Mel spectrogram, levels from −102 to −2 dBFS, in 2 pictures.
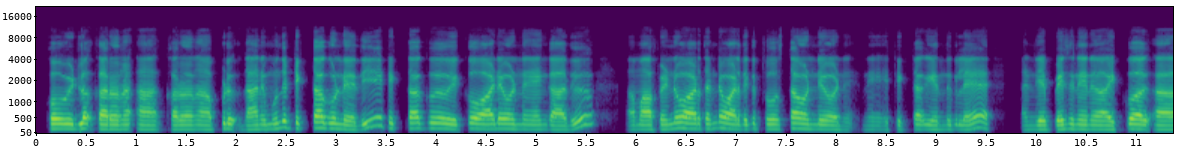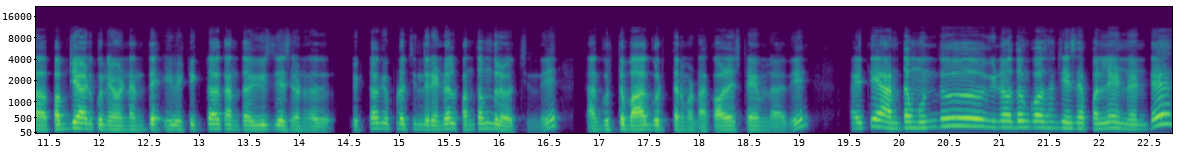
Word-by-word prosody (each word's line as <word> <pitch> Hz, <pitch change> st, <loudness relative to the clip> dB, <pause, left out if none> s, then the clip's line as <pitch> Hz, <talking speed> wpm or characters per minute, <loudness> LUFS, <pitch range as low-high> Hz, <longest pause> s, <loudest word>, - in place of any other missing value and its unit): కోవిడ్‌లో 155 Hz, +1 st, +5 dB
కరోనా 145 Hz, 0 st, +4 dB
ఆ! -, -, +2 dB, 0.2 s
కరోనా 140 Hz, 0 st, 0 dB
అప్పుడు. 155 Hz, +4 st, -1 dB, 0.2 s
దానికి 140 Hz, +2 st, 0 dB
ముందు 195 Hz, +5 st, 0 dB
టిక్ 170 Hz, -, -4 dB
టాక్ 180 Hz, -2 st, +4 dB
ఉండేది. 135 Hz, -4 st, -1 dB, 0.2 s
టిక్ 165 Hz, 0 st, -6 dB
టాక్ 170 Hz, 0 st, 0 dB, 0.3 s
ఎక్కువ 160 Hz, +3 st, -1 dB
వాడేవాడిని 150 Hz, -1 st, +1 dB
ఏం 140 Hz, -, -10 dB
గాదు. 125 Hz, +2 st, 0 dB, 0.6 s
మా 140 Hz, -, +4 dB
ఫ్రెండ్ 145 Hz, +3 st, -1 dB
వాడుతుంటే 160 Hz, +2 st, +2 dB
వాడి 145 Hz, -1 st, +2 dB
దగ్గర 150 Hz, +2 st, -4 dB
చూస్తా 150 Hz, +2 st, 0 dB
ఉండేవాడిని. 135 Hz, -4 st, -2 dB, 0.2 s
నేను 125 Hz, -1 st, -15 dB
టిక్ 130 Hz, -, -11 dB
టాక్ 145 Hz, -1 st, -2 dB
ఎందుకులే 140 Hz, 0 st, -3 dB, 0.5 s
అని 130 Hz, -, -13 dB
జెప్పేసి, 135 Hz, +2 st, +1 dB
నేను 140 Hz, -1 st, -1 dB
ఆహ్, 135 Hz, -, +3 dB
ఎక్కువ 145 Hz, +5 st, +1 dB, 0.3 s
ఆహ్, 135 Hz, 0 st, +4 dB
పబ్జీ 145 Hz, +3 st, +4 dB
ఆడుకునేవాడిని 135 Hz, -6 st, -1 dB
అంతే. 135 Hz, +4 st, +1 dB
ఇవి 135 Hz, -1 st, -2 dB
టిక్ 140 Hz, -1 st, -6 dB
టాక్ 155 Hz, -1 st, +2 dB
అంత 135 Hz, 0 st, -8 dB
యూజ్ 140 Hz, 0 st, -2 dB
చేసేవాడిని 130 Hz, -2 st, -3 dB
గాదు. 115 Hz, -1 st, -6 dB, 0.3 s
Tick 135 Hz, 0 st, -11 dB
talk 170 Hz, 0 st, +1 dB
ఎప్పుడొచ్చింది? 155 Hz, -2 st, -4 dB
2019 155 Hz, +2 st, 0 dB
లో -, -, +3 dB
వచ్చింది. 110 Hz, +1 st, -12 dB, 0.4 s
నాకు 125 Hz, +1 st, -5 dB
గుర్తు, 135 Hz, +2 st, +1 dB
బాగా 135 Hz, +2 st, +6 dB
గుర్తునమాట, 130 Hz, -4 st, -3 dB
నా 115 Hz, -, -6 dB
కాలేజ్ 125 Hz, +1 st, +1 dB
టైమ్‌లో 120 Hz, -2 st, -4 dB
అది. -, -, -4 dB, 0.5 s
అయితే 175 Hz, +6 st, -1 dB, 0.2 s
అంతకు 185 Hz, +2 st, +1 dB
ముందు 205 Hz, +5 st, -1 dB, 0.4 s
వినోదం 200 Hz, 0 st, 0 dB
కోసం 190 Hz, -1 st, +1 dB
చేసే 175 Hz, -1 st, 0 dB
పనులు 160 Hz, +3 st, 0 dB
ఏంటంటే, 150 Hz, -, -1 dB
145 Hz, 170 wpm, -28 LUFS, 135-160 Hz, 0.6 s, బాగా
